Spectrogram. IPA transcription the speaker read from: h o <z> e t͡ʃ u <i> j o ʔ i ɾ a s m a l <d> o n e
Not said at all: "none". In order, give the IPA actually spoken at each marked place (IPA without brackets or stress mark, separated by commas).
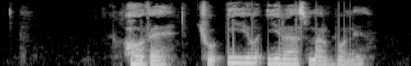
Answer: v, i, b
